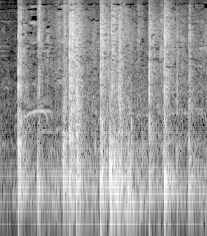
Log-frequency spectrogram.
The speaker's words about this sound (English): They're firing some kinds of munitions there into the crowd. They are firing tear gas. Yep. Now they're firing tear gas canisters into the crowd.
